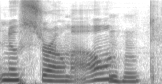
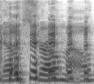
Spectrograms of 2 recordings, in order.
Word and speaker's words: Nostromo: the crew of the Nostromo and I had to write out how to pronounce it no stroo the no stroo there are seven aboard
